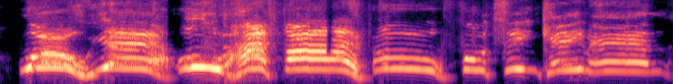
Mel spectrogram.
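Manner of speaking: high, whooping mock-American cheers; hyped-up Americans. Englishman mimicking three Americans boarding the coach, hyped-up and whooping. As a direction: whoop it up like boisterous thrill-seekers. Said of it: "like, really hyped up".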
